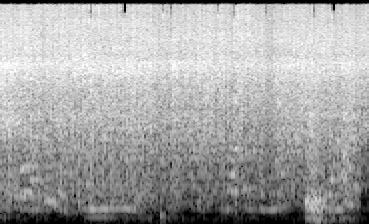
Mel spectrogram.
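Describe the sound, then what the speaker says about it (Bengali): Rohu fish pieces fry in oil in a pan, giving a dense, loud, close sizzle with a brief clatter near the end and no clear talk. "এবার মাছগুলো একসাথে ভেজে নেব।"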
